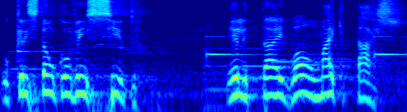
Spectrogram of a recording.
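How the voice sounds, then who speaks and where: A man with a Brazilian accent preaches in a notably high voice, mixing a folksy, colloquial tone with fiery bursts that climb to shouting. His voice rings through a church hall with a long reverb, and soft music plays underneath. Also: unhurried. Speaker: pastor. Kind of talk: sermon.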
